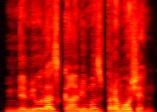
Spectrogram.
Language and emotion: Kashmiri, happy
